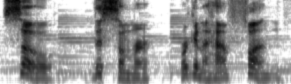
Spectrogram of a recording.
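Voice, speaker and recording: A man's voice: fairly high pitch, huge pitch swings, unhurried, loud music behind the voice. A man voicing a kindly, reflective young leader and teacher from an anime game, reading the lines aloud. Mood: upbeat. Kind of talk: amateur read-aloud of anime game dialogue.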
